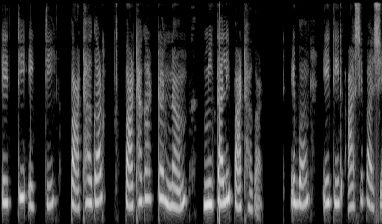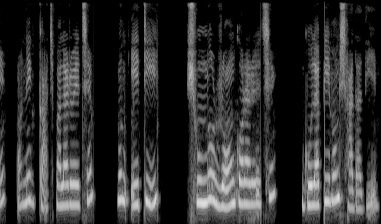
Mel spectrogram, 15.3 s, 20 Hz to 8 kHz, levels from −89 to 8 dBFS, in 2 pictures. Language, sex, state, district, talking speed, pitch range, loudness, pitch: Bengali, female, West Bengal, North 24 Parganas, 90 wpm, 275-335 Hz, -18 LUFS, 300 Hz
